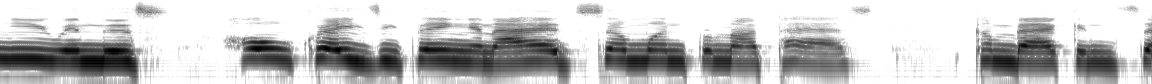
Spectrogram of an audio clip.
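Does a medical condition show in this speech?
Yes: cerebral palsy; from birth.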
